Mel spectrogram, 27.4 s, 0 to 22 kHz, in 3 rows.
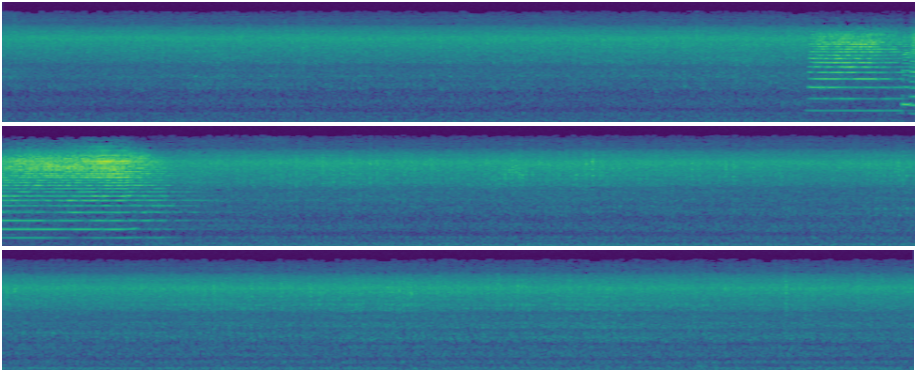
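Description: Two-tone horn of a British Rail Class 33 'Crompton' diesel locomotive: a higher note about eight seconds in, then a longer, lower note straight after. The low running of the Class 33 diesel engines then grows as the train draws near and passes.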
